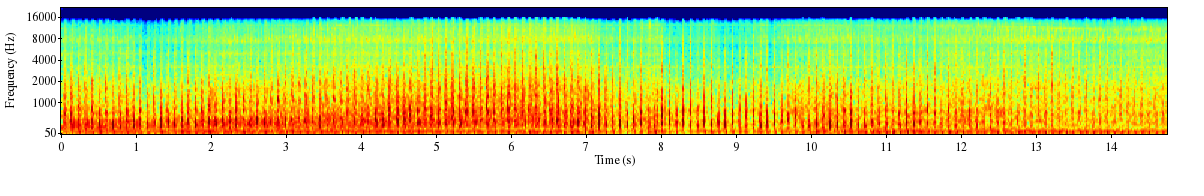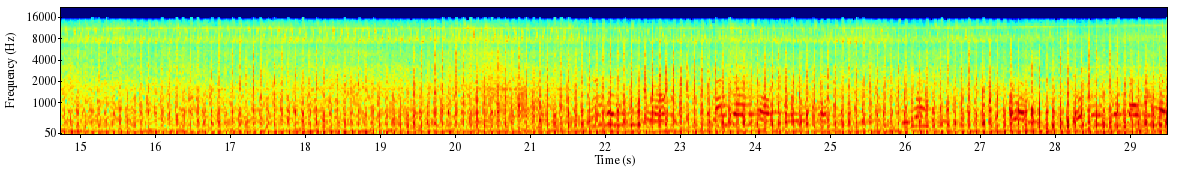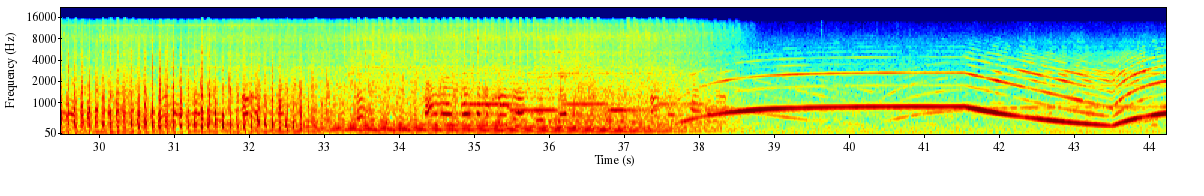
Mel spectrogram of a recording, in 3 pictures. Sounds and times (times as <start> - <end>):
Speech: 21.8 - 25.2, 26.0 - 26.6, 27.4 - 29.8, 30.7 - 32.6, 33.4 - 36.5, 37.3 - 38.2.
